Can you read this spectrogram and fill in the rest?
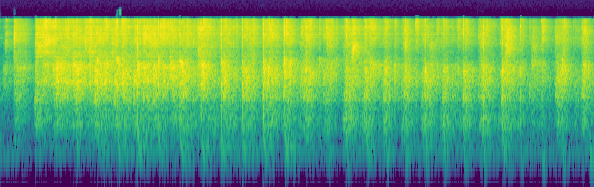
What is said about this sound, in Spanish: Vamos a darle un fuerte aplauso al Padre Eterno.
